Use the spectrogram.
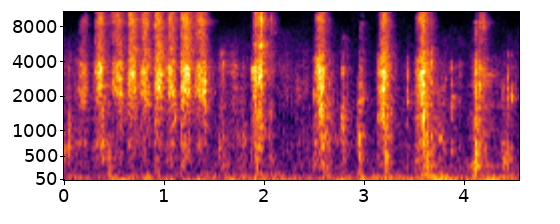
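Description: Hand sanding of quarter-inch wood underlayment with 200 grit sandpaper gives quick, close, raspy strokes in an uneven rhythm, with a few short pauses between passes.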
